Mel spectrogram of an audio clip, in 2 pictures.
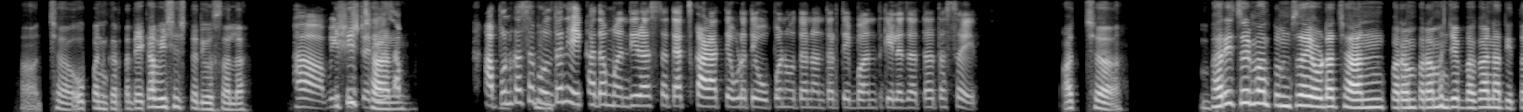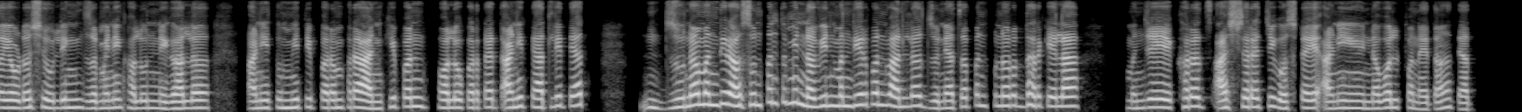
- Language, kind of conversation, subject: Marathi, podcast, तुमच्या घरात पिढ्यानपिढ्या चालत आलेली कोणती परंपरा आहे?
- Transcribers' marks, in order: in English: "ओपन"; other background noise; in English: "ओपन"; in English: "फॉलो"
